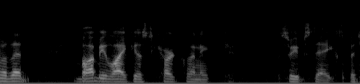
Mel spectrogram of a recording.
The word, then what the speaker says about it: Likis: L like us. You'll love us.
